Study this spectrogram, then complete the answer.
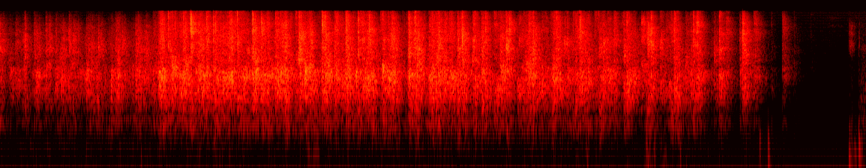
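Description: A crowd applauds loudly in a large room.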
